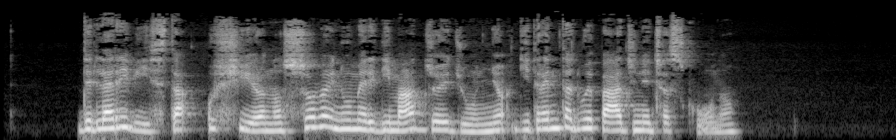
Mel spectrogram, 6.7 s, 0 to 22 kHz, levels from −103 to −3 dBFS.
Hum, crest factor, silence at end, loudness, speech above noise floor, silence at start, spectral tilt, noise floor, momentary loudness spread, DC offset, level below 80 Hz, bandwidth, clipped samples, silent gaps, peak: none; 18 dB; 1.2 s; -19 LUFS; 61 dB; 0.6 s; -5 dB/octave; -80 dBFS; 10 LU; under 0.1%; -58 dBFS; 14.5 kHz; under 0.1%; none; -2 dBFS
